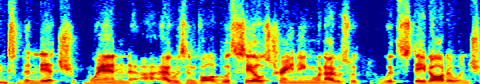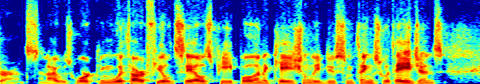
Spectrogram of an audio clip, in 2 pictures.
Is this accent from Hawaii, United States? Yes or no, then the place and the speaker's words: yes; Honolulu, Hawaii, United States; born there; I was born in Honolulu, Hawaii.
